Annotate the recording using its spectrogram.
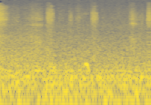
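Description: Near silence: faint room tone with a few brief, soft hisses.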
